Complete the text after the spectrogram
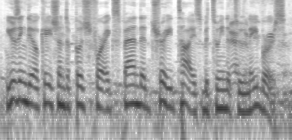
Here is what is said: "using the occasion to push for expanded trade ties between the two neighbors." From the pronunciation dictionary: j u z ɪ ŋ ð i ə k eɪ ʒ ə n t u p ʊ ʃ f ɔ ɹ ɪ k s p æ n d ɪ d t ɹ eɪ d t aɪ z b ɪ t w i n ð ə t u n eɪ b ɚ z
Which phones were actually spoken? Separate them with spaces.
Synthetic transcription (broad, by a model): j u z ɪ ŋ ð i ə k eɪ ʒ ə n t u p ʊ ʃ f ɔ ɹ ɪ k s p æ n d ɪ d t ɹ eɪ d t aɪ s b ɪ t w i n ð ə t u n eɪ b ɚ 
